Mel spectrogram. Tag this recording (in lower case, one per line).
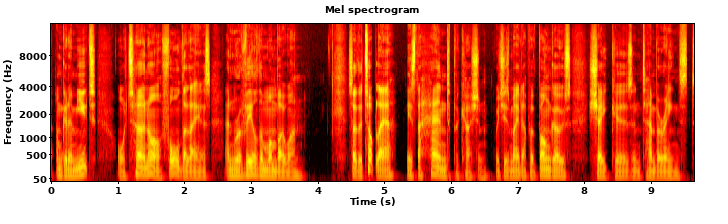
speech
